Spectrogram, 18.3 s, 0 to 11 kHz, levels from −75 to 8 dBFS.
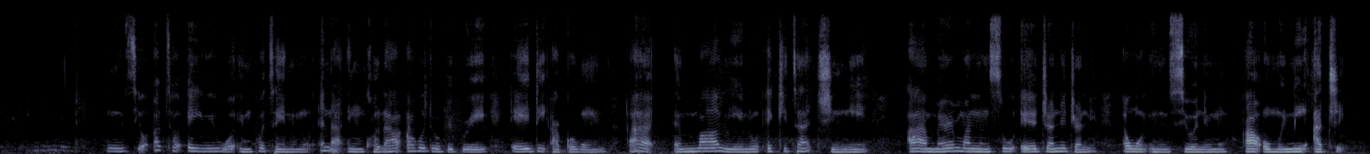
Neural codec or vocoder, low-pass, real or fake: codec, 24 kHz, 6 kbps, HILCodec; 9.9 kHz; fake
